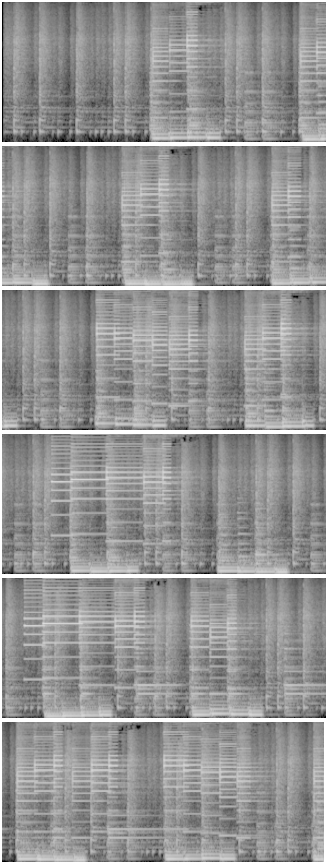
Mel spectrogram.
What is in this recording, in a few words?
jazz drum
